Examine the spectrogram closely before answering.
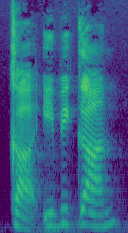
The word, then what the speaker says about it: Kaibigan: But I'm going to attempt the pronunciation, Kaibigan ng Correct.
